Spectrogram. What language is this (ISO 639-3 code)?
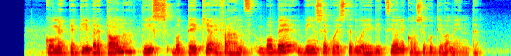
ita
